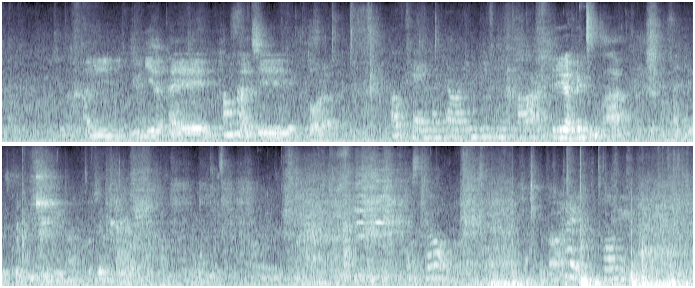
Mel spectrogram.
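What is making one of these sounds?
Teenage girls and boys talk and laugh nearby.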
